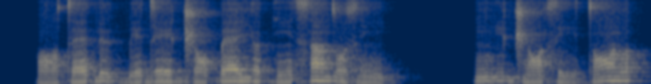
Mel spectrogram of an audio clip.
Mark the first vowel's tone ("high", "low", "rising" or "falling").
low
